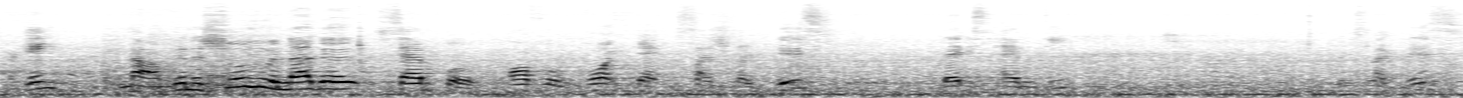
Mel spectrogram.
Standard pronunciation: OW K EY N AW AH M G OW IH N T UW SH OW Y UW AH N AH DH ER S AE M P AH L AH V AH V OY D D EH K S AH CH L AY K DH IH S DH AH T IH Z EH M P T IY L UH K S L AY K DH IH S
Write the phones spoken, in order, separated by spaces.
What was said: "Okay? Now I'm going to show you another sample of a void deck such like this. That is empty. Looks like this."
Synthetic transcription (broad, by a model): OW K EY N AW AH M G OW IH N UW SH OW Y UW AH N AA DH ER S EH M P AH L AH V AH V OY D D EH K S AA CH L AY K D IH S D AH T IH S EH M P T IY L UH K S L AY K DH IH S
